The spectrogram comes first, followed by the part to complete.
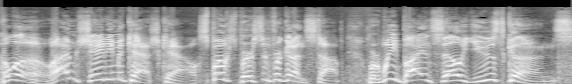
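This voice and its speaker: A man's extremely high, raised and projected voice at a moderate pace, with hardly any pauses. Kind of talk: instructional corporate video narration. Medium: machinima. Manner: bright, bland, cheerfully cynical.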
